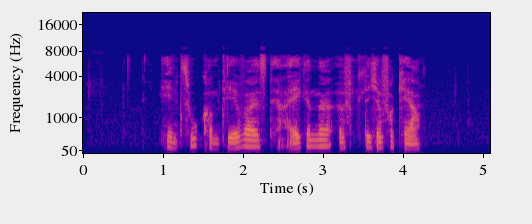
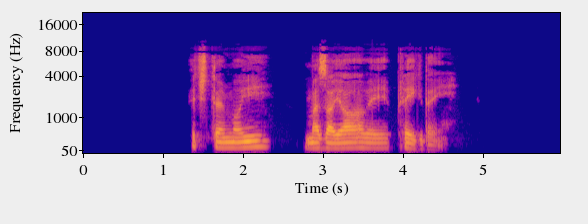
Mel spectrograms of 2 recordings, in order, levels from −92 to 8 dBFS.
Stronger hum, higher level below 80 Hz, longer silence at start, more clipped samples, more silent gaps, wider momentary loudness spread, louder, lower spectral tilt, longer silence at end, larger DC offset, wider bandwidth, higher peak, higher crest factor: neither; second, -80 dBFS vs -62 dBFS; second, 1 s vs 1.35 s; neither; neither; second, 8 LU vs 15 LU; second, -35 LUFS vs -18 LUFS; about the same, -4 dB/octave vs -3 dB/octave; second, 0.9 s vs 1.3 s; neither; about the same, 9.4 kHz vs 9.6 kHz; second, -16 dBFS vs 0 dBFS; about the same, 20 dB vs 22 dB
